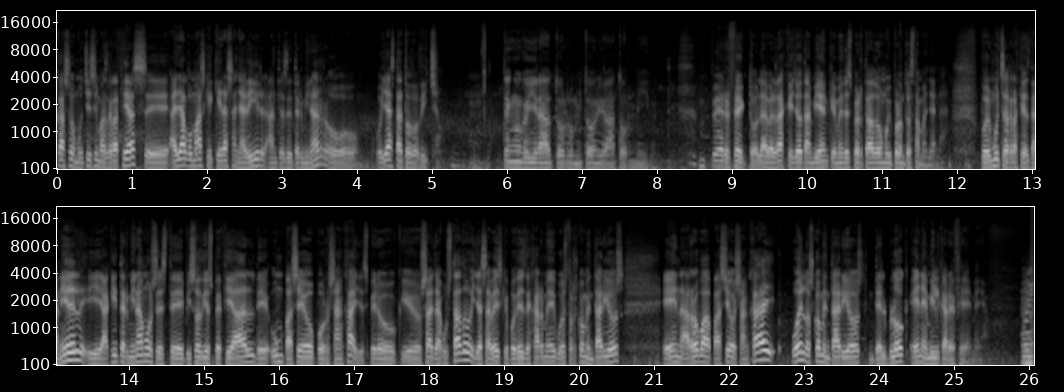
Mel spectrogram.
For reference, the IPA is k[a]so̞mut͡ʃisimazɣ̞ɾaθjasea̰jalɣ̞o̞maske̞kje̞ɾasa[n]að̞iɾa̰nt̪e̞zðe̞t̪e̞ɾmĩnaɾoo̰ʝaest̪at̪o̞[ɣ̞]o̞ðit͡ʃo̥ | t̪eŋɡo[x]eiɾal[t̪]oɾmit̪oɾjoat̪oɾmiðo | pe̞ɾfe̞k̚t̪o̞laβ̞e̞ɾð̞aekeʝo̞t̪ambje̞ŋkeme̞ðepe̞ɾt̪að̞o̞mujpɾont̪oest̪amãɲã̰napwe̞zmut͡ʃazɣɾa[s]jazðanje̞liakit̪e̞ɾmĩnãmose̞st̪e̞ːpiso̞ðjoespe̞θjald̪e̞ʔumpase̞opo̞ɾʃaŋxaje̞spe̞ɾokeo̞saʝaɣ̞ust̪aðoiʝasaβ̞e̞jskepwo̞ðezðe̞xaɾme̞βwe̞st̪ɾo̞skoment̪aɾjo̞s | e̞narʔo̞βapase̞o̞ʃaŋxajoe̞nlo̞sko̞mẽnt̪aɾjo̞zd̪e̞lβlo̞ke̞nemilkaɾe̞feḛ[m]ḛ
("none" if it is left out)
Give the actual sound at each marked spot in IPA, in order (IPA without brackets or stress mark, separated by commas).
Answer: a, ɲ, ð̞, k, t̪, θ, m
